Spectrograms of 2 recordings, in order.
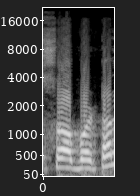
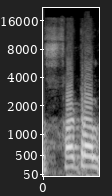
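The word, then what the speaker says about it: subtle: बी सा लेना है इसको सबटल नहीं पढ़ते सटल पढ़ते हैं ठीक अब चलो सी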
